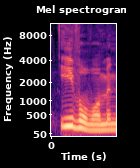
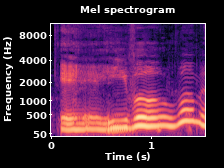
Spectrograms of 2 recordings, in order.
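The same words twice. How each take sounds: First: Evil is said normally with two syllables. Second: Evil is stretched with an added extra syllable. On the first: "Instead of saying evil woman" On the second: "they add that weird extra syllable"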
